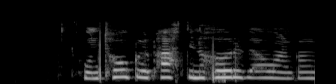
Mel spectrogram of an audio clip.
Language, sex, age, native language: Icelandic, male, 12, Icelandic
